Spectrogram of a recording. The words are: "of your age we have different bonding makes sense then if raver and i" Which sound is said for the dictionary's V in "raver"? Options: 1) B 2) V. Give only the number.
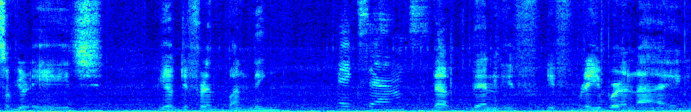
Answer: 1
